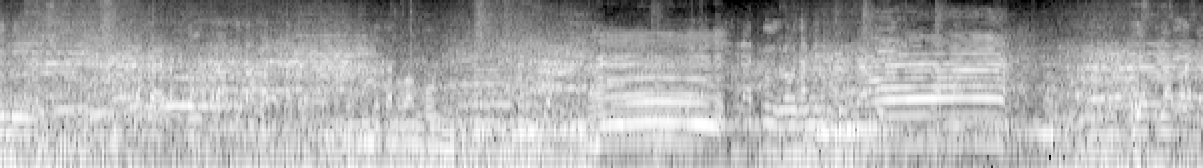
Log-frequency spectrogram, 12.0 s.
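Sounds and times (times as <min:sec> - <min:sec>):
cattle mooing: 0:00.3 - 0:07.4, 0:08.0 - 0:12.0.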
